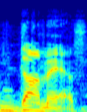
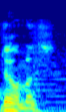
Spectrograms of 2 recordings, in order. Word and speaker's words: Dumas: I was told that correct pronunciation of Stephen Colbert's writer's last name is Dumbass. Ariel Dumbass, not Dumas.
